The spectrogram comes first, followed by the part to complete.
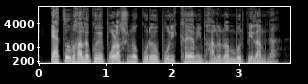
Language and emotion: Bengali, sad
